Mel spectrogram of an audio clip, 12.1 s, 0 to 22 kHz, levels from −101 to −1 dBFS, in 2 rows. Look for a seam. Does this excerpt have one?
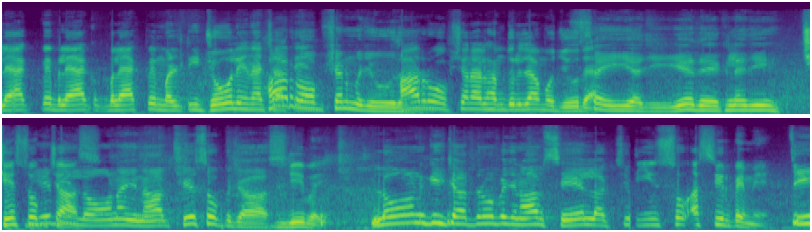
yes; 1 cut; at 10.7 s

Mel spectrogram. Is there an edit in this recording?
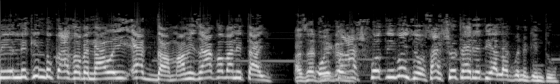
no; 0 cuts

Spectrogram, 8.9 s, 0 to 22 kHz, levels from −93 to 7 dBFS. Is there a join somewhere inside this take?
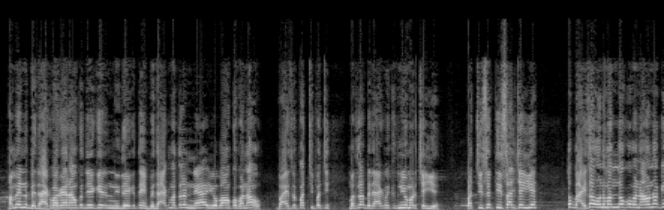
no; 0 cuts

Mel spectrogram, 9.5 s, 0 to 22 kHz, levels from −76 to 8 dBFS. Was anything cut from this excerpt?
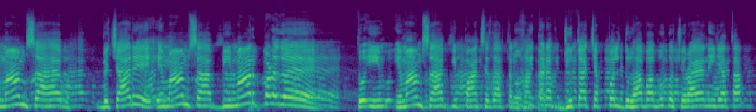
yes; 1 cut; at 6.6 s

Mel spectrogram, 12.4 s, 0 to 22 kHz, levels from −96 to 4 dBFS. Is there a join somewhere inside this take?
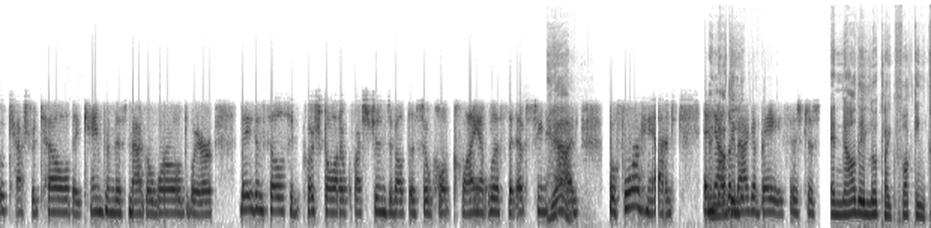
no; 0 cuts

